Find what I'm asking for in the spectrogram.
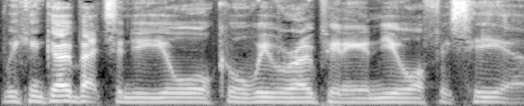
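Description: With a southern English accent, a man speaks at a medium pitch. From London and South East England. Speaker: company CEO. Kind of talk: interview. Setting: studio.

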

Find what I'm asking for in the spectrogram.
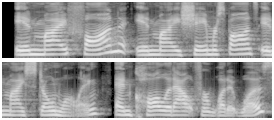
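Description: A woman with an unremarkable speaking voice talks at a fairly high pitch, her pitch varying in an ordinary way. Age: 30s. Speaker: psychologist and author. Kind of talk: casual chat. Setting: in-person studio conversation.

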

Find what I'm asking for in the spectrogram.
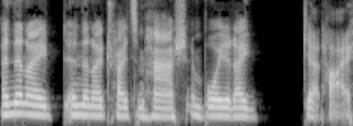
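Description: A normal speaking voice at a moderate pace, with ordinary pitch variation and a dry, close sound with no echo. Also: woman. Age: 40s. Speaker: podcast host. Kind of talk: casual chat.

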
